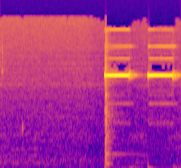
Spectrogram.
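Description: Household gas detector sounding its alarm: a loud, high-pitched electronic beep in short repeated pulses, about two a second, starting about two-thirds of the way in after a faint quiet stretch. The alarm is the detector signalling that it has sensed gas.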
